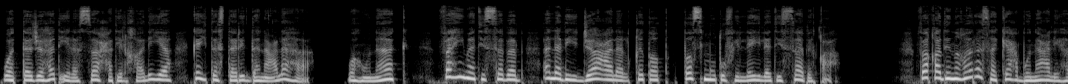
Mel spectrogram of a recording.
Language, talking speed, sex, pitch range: Arabic, 120 wpm, female, 185-240 Hz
